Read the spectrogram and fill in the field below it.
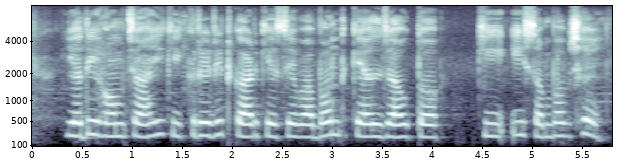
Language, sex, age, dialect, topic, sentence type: Maithili, female, 25-30, Bajjika, banking, question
